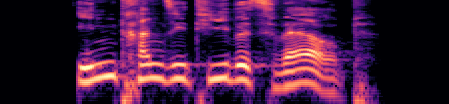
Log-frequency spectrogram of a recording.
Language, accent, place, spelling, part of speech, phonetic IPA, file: German, Germany, Berlin, intransitives Verb, phrase, [ˌɪntʁanzitiːvəs ˈvɛʁp], De-intransitives Verb.ogg
- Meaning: intransitive verb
